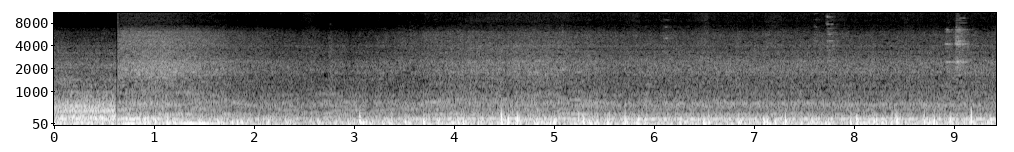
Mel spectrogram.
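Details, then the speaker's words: 2016 Toyota Corolla Grande 1.8 four-cylinder, heard at the exhaust at idle: uneven thump-and-drop about three times a second, rpm needle swinging; one cylinder not working, no check engine light, stalls when put in gear. "तो दोस्तों, अभी आपने आवाज़ सुनी है सिलेंसर से कैसी आवाज़ निकल रही थी। एक सिलेंडर इसका काम नहीं कर रहा।"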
